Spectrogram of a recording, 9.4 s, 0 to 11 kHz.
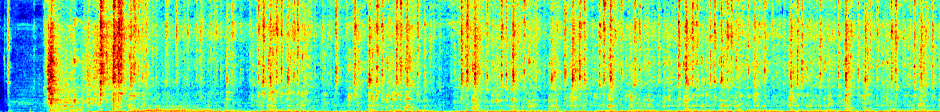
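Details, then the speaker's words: C3 Corvette V8 with a Holley carburetor and large headers: brief crank, then a loud, lumpy idle; floats set too high per the sight glass, causing flooding, a fuel smell and rich running, before the float and mixture adjustment. "so that's what's making it just too rich or what that's definitely part of it I'm going to adjust uh all four barrels too they have fuel mix"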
